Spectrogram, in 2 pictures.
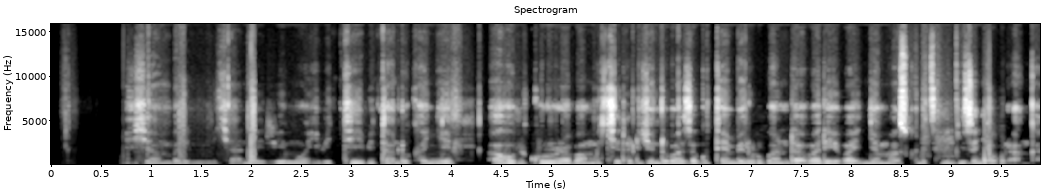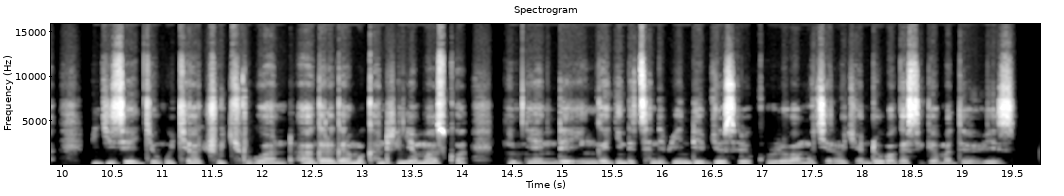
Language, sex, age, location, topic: Kinyarwanda, male, 18-24, Kigali, agriculture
